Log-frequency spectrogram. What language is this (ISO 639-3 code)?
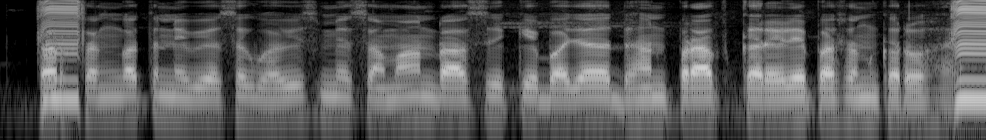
mag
